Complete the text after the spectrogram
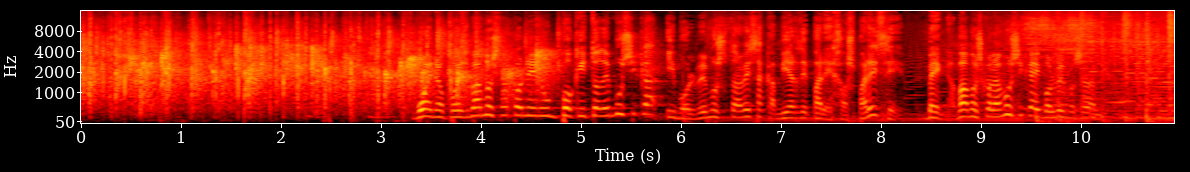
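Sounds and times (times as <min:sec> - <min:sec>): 
audience applause: 0:00.0 - 0:04.7
speech: 0:03.3 - 0:10.6.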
